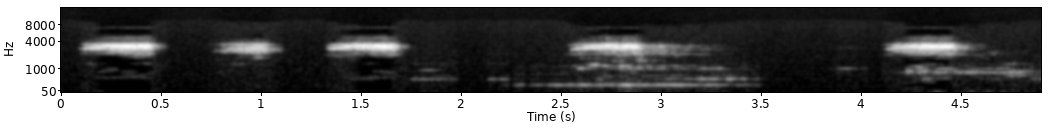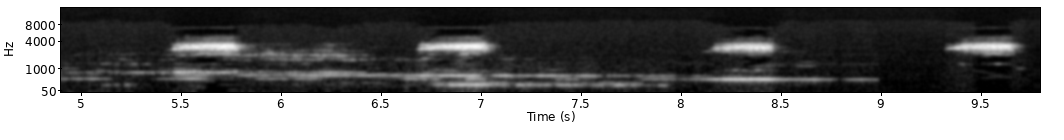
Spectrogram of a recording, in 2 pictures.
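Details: Owl calling at a nest at 7:39 PM on September 24, 2011, when food was brought and eaten on the roof; short harsh hissing bursts repeated over ten seconds, with faint lower tonal murmurs and scraping underneath.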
